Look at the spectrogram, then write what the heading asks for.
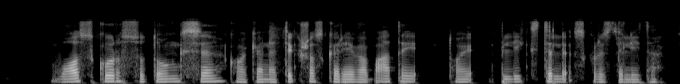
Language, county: Lithuanian, Vilnius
